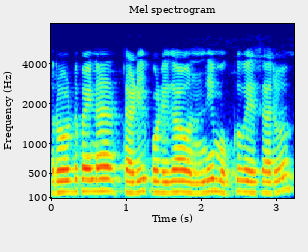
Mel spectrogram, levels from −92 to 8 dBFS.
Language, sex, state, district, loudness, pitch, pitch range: Telugu, female, Andhra Pradesh, Sri Satya Sai, -15 LUFS, 185 Hz, 175-200 Hz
